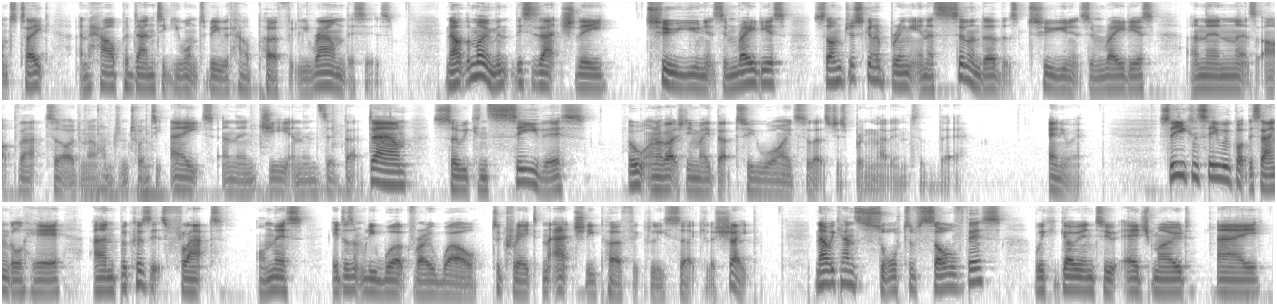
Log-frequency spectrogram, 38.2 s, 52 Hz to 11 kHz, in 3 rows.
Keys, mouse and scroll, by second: 2.4 scroll down 1, 2.9 click, 6.7 shift+a, 9.3 click, 10.1 middle click, 12.3 click, 13.5 1, 13.5 2, 13.8 8, 14.0 Return, 15.2 g, 16.0 z, 17.7 click, 19.5 click, 21.6-22.0 scroll up 2, 21.8 shift+middle click, 22.2 s, 24.1 click, 24.4 scroll up 1, 26.9 scroll down 1, 27.6 click, 28.9 scroll up 1, 29.9 scroll down 1, 32.6 middle click, 35.8 Tab, 37.5 a.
